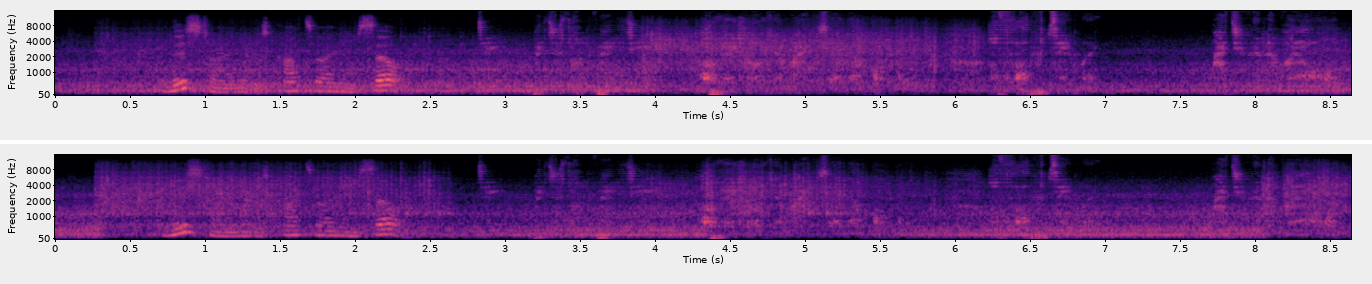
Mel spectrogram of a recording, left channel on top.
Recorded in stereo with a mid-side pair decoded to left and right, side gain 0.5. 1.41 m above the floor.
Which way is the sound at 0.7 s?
50° left.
